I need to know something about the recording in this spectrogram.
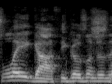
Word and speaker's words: Slagoth: It's called, it's Slagoth.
